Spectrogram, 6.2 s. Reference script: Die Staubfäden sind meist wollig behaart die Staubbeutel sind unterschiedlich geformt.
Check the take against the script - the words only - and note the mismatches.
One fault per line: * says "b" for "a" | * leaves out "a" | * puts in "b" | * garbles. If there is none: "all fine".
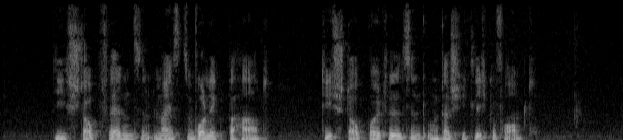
all fine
